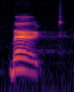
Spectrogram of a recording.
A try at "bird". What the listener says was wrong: Từ từ em cong bóng lưỡi rồi. Cứng môi thôi. Không cần phải cong bóng lưỡi đâu. Của em là bird. Sử dụng cuống lưỡi hơn nhiều.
